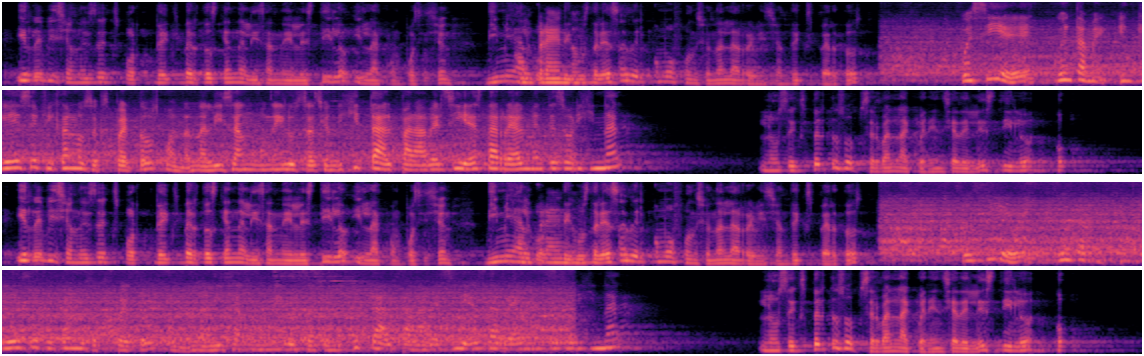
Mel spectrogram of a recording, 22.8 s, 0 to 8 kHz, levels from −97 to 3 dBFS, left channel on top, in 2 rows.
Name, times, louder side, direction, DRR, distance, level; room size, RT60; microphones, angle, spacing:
voice 1, 0.1-4.5 4.8-8.6 19.0-22.0, right 3 dB, 25° right, 12 dB, 0.3 m, -33 dB
voice 2, 5.2-5.8 9.6-17.6, left 4 dB, 50° left, 11 dB, 0.5 m, -29 dB
sound 1, 8.8-17.1, right 5 dB, 80° right, 0.6 m, -35 dB
24.5 x 21.0 x 2.4 m, 2.1 s
head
